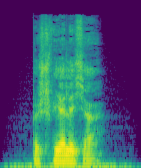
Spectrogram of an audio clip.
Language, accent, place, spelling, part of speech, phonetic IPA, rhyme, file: German, Germany, Berlin, beschwerlicher, adjective, [bəˈʃveːɐ̯lɪçɐ], -eːɐ̯lɪçɐ, De-beschwerlicher.ogg
- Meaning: 1. comparative degree of beschwerlich 2. inflection of beschwerlich: strong/mixed nominative masculine singular 3. inflection of beschwerlich: strong genitive/dative feminine singular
